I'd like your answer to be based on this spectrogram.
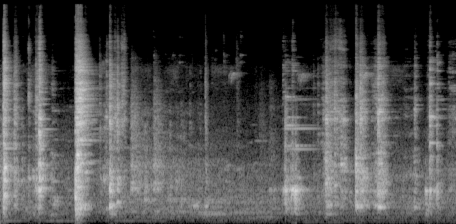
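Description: Washed steel dishes and containers being handled and set down, giving scattered close metallic clinks and clatters with quiet gaps between them, no voices.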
